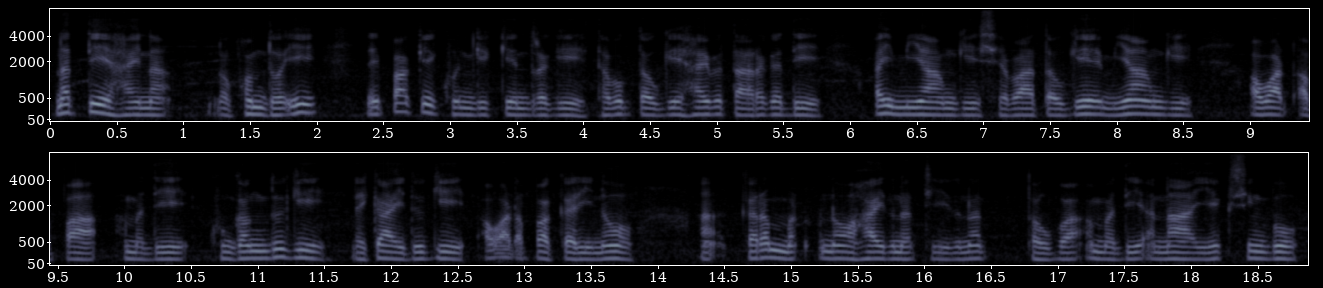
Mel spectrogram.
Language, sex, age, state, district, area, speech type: Manipuri, male, 18-30, Manipur, Thoubal, rural, spontaneous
